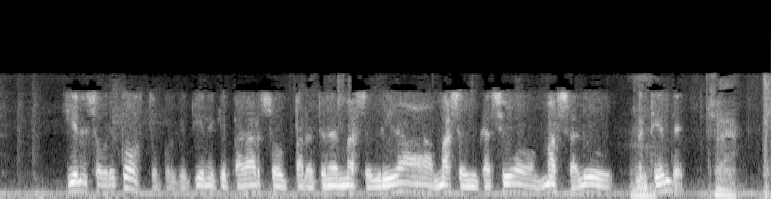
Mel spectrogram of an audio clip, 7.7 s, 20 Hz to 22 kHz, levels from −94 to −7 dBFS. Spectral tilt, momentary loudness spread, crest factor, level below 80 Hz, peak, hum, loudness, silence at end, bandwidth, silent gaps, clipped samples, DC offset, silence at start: -11 dB/octave; 10 LU; 14 dB; -30 dBFS; -2 dBFS; none; -18 LUFS; 0 s; 5.8 kHz; none; under 0.1%; under 0.1%; 0 s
